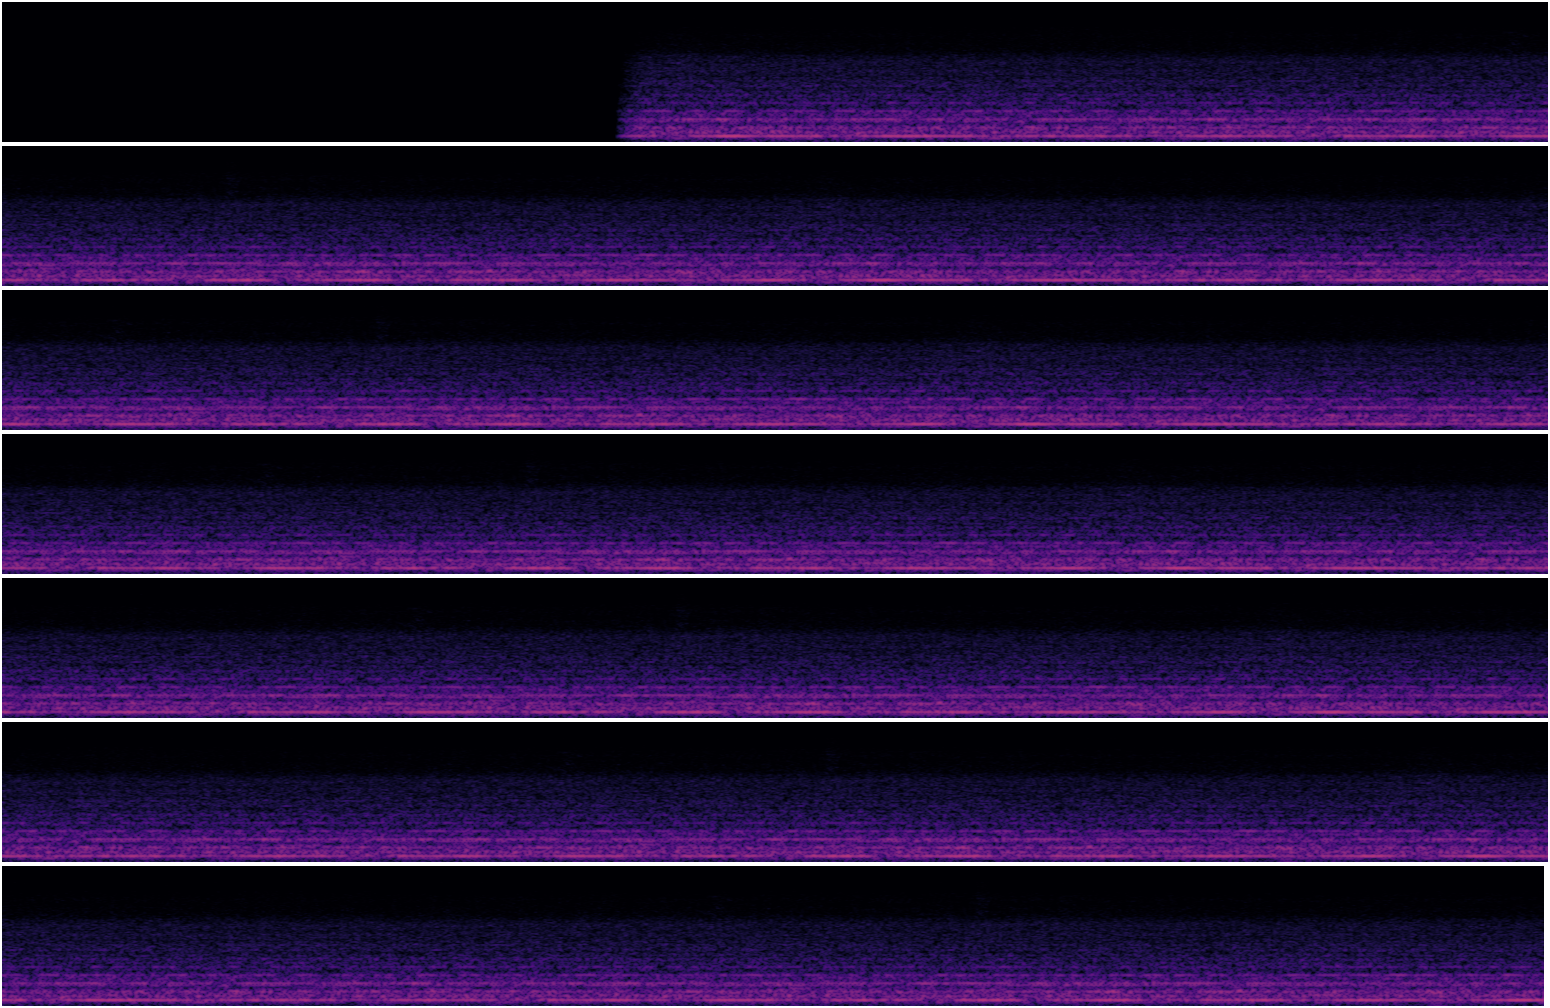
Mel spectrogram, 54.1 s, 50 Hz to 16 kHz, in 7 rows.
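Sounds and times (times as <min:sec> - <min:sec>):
steady machine hum: 0:03.2 - 0:54.0.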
